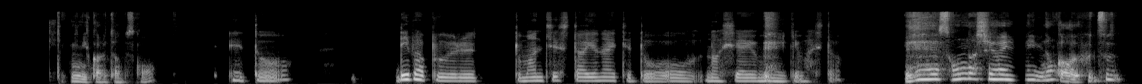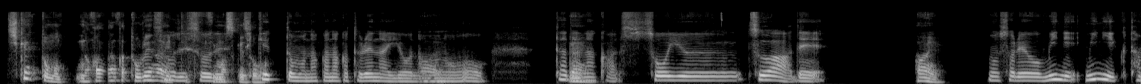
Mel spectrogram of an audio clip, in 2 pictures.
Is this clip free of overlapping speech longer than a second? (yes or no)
no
